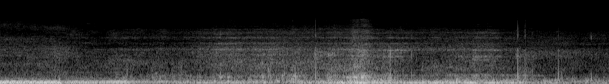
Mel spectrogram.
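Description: Passenger train passing over a road crossing: a steady rumble of wheels on rails, heard from a car waiting at the crossing, with a few sharp clicks near the end.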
